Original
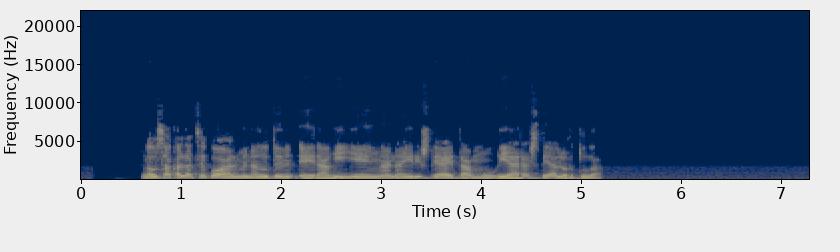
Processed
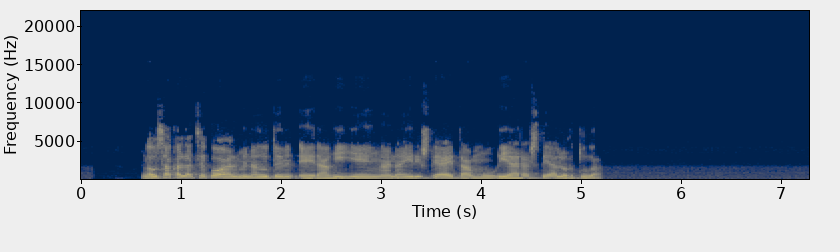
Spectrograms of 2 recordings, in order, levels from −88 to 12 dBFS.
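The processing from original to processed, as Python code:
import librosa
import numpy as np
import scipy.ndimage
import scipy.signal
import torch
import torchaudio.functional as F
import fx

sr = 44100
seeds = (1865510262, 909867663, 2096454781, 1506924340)

y = fx.low_shelf(x, sr, hz=200.0, db=-5.0)
y = y * librosa.db_to_amplitude(3.0)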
